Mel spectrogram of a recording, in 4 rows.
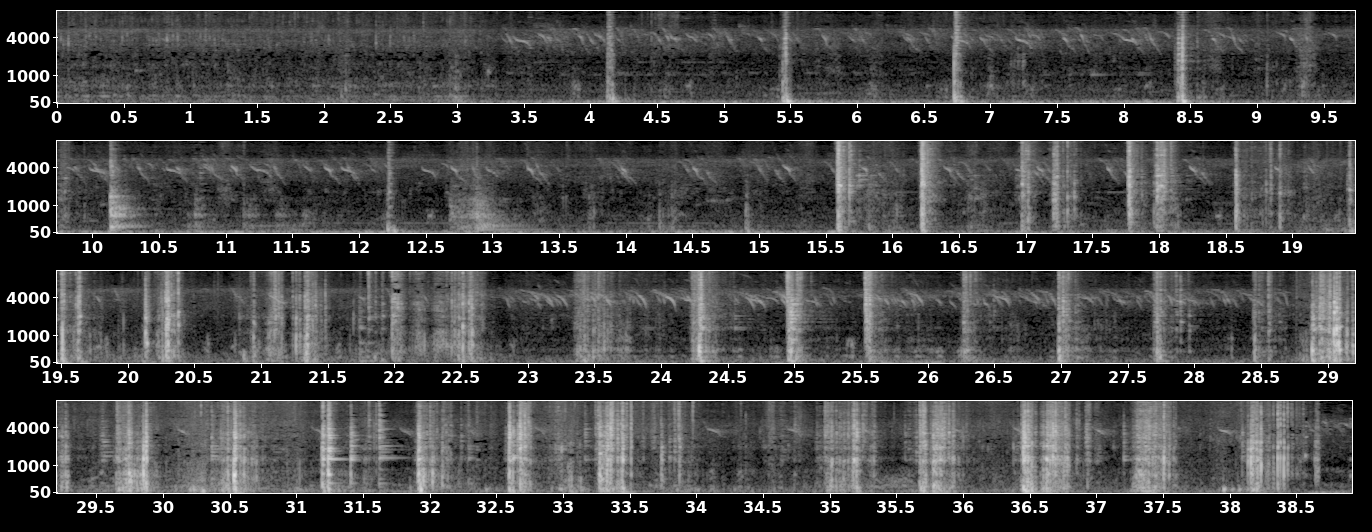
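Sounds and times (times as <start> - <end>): hoe chopping into soil: 5.4 - 5.7, 6.7 - 7.0, 8.4 - 8.7, 15.6 - 22.8, 23.4 - 38.8
earth being dragged: 15.4 - 23.9, 28.6 - 38.9.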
